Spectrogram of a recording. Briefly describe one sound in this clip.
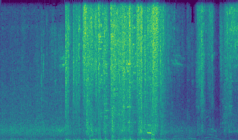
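Game automatic gunfire rattles in quick bursts.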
